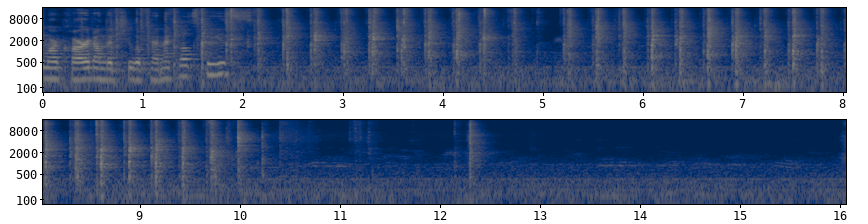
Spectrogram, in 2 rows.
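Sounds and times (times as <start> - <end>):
cards being shuffled: 0.6 - 11.4.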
